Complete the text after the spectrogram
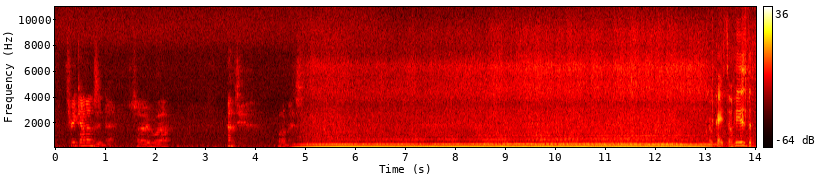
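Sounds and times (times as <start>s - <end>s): motor low drone: 4.7s - 14.0s.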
